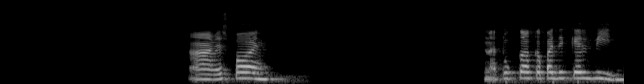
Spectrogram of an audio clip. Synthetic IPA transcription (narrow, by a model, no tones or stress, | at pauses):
ʔamɛspɔn | na̰t̪ukakəpadakɛlvin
